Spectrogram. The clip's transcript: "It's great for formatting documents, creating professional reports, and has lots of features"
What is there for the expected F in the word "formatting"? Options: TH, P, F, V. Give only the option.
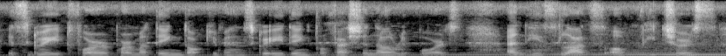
P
